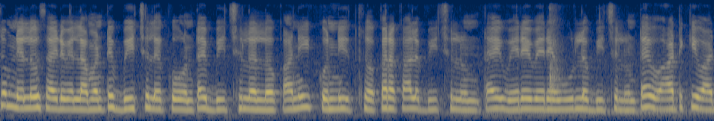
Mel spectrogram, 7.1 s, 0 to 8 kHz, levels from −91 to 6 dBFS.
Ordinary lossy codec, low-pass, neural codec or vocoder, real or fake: none; 7.2 kHz; none; real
